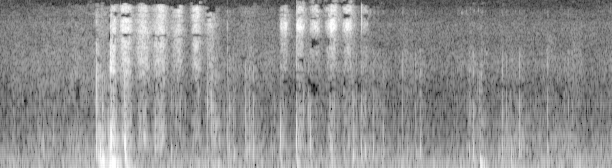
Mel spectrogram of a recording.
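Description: Soft scratching and rustling on fabric in two short flurries, about a second in and again about three seconds in, with a few faint ticks between. The quiet is otherwise unbroken.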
